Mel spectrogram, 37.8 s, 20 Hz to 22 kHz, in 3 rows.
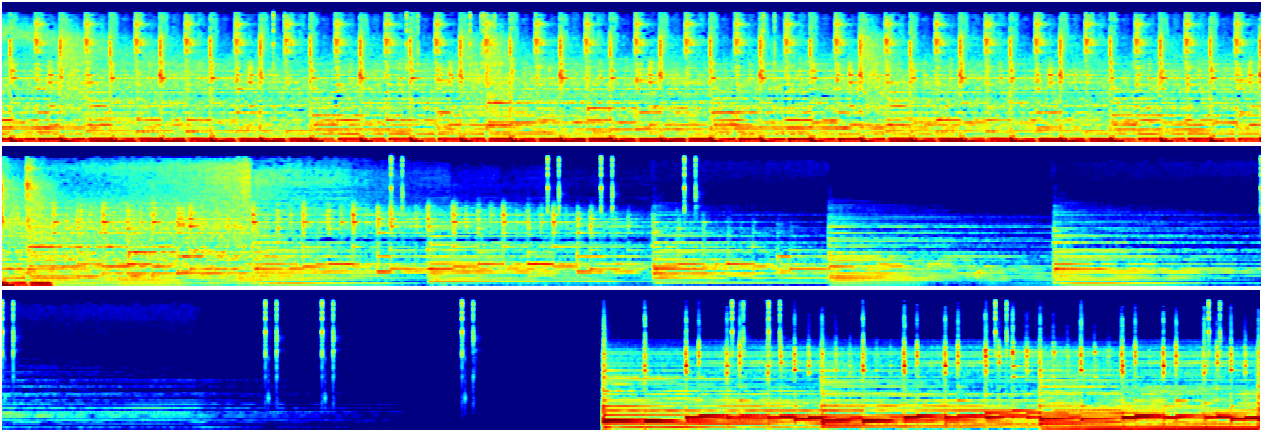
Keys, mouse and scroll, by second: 2.8 click, 4.1 click, 4.8 click, 5.0 click, 5.5-5.9 scroll, 6.1 scroll, 7.7 click, 8.2-8.8 scroll, 9.5 middle click, 11.2 middle click, 11.2-11.9 scroll, 16.6 click, 17.6 click, 18.7 click, 19.5 click, 21.3 middle click, 21.6 scroll down 2, 23.6 middle click, 24.0-24.6 scroll down 1, 25.3 click, 25.7 scroll, 25.7-26.3 scroll down 2, 26.7 scroll, 28.5 click, 29.3 scroll, 30.0 ctrl+click, 30.5-31.4 scroll, 32.6 ctrl+click, 33.2 ctrl+click, 34.0 scroll, 35.2 ctrl+click, 37.3 click.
